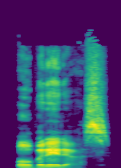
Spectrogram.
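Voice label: "obreras", Spanish; mekanta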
